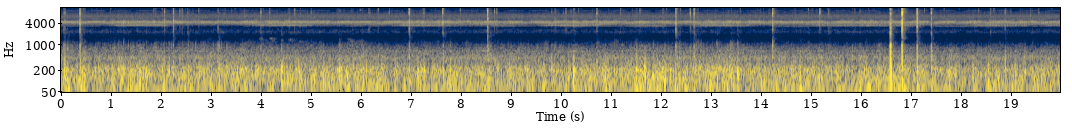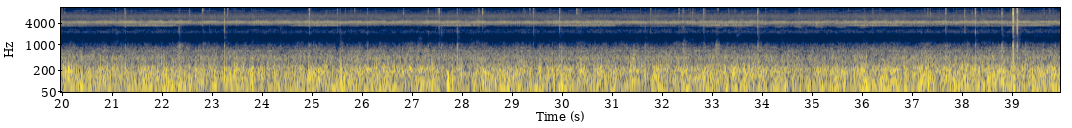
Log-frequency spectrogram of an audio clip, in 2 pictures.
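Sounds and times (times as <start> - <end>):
campfire crackling and popping: 0.0 - 39.9
crickets chirping: 0.0 - 39.9.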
